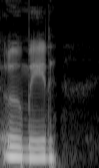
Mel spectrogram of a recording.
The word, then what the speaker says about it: Umeed: That's from Umeed. I believe it's how you pronounce it, Umeed. U-M-E-E-D.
